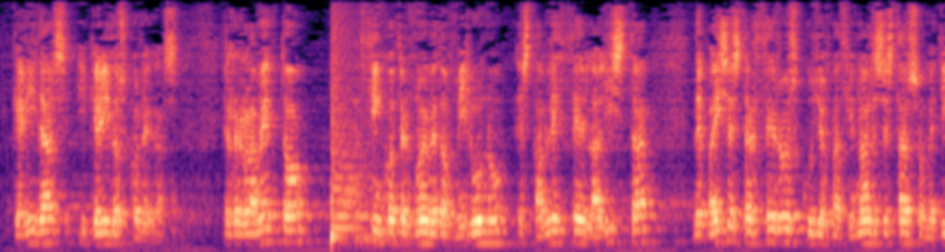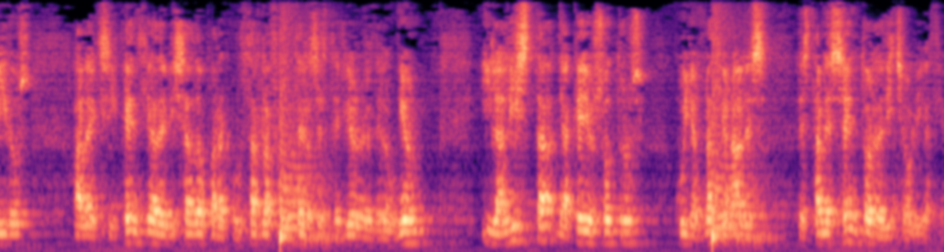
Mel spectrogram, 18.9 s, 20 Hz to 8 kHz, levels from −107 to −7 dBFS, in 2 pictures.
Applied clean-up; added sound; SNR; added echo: none; Snare drum; 4 dB; reverberation time 0.3 s.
